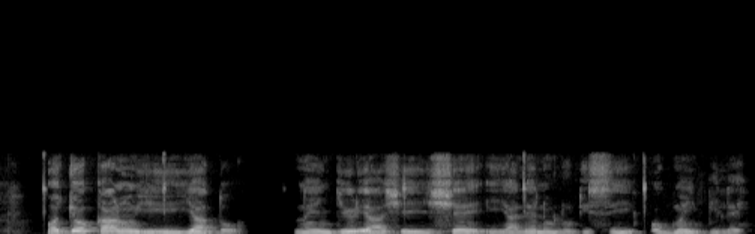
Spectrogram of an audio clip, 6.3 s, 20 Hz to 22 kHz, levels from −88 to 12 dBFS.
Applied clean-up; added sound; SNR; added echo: neural mask model Resemble Enhance denoiser.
